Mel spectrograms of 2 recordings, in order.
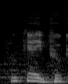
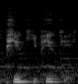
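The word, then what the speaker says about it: Pukei-Pukei: Puke is how they pronounce it. Once the camp is set up, you can go after that Puke. I wonder where the resource center is. I thought it was Pukey, because he pukes.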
